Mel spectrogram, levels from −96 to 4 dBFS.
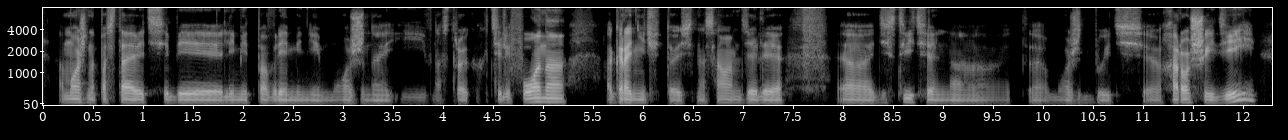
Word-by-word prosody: можно 95 -1 0
поставить 90 -1 +1
себе 85 -1 +1
лимит 85 +1 -7
по - - -3
времени, 80 -1 -5
можно 80 -1 -3
и 80 +1 -18
в - - -25
настройках - - -7
телефона 110 0 +2 0.4
ограничить, 90 -2 +4
то - - -8
есть 80 -1 0
на 80 -1 -12
самом 90 0 -2
деле, 85 0 -2 0.5
э, 85 -2 -3
действительно 80 -4 -4 0.2
это 80 0 -14
может 80 0 -7
быть, 80 -4 0
э, 80 0 -10
хорошей 90 +2 +6
идеей 145 - +1
85 Hz, 120 wpm, -32 LUFS, 80-90 Hz, 0.5 s, хорошей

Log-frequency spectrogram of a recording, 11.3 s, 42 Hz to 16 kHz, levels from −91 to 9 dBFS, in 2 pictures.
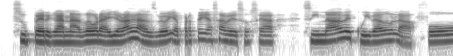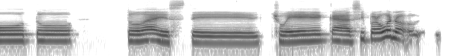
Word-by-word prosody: superganadora". 190 -2 +3
Y 185 +1 +2
ahora 205 +7 +4
las 195 -12 +2
veo 190 +1 +3
y 215 +2 0
aparte 200 +4 -4
ya 225 -1 -3
sabes, 205 -5 -2
o 185 - -8
sea, 190 -1 -4 0.3
sin 200 -1 -3
nada 220 +5 +4
de 285 -1 +5
cuidado 195 0 0
la 160 -9 -4
foto, 210 +1 -1 0.6
toda, 215 +3 0
este, 170 -3 -5
chueca. 205 +2 0
Sí, 255 +6 -8
pero 245 +2 +1
bueno 285 -5 +3
oh 410 -2 -13
200 Hz, 125 wpm, -22 LUFS, 185-215 Hz, 0.6 s, de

